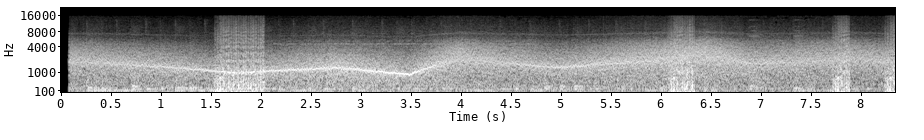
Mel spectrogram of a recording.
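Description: A machine hums with a wavering whine.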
